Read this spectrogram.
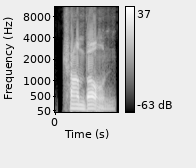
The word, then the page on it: trombone: American English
